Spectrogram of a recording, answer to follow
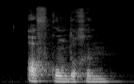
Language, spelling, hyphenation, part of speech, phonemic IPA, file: Dutch, afkondigen, af‧kon‧di‧gen, verb, /ˈɑfkɔndəɣə(n)/, Nl-afkondigen.ogg
- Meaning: to declare, proclaim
